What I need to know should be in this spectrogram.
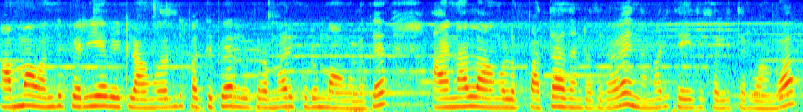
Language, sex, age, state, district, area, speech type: Tamil, female, 60+, Tamil Nadu, Mayiladuthurai, rural, spontaneous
